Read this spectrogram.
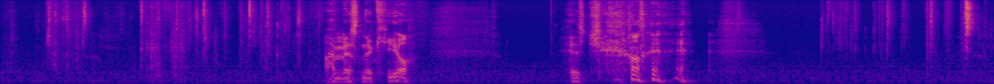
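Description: A foil card pack crinkles as it is handled.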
